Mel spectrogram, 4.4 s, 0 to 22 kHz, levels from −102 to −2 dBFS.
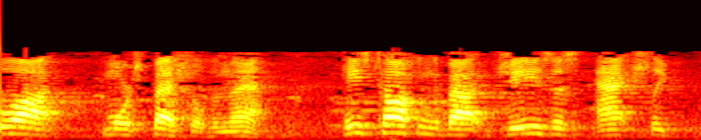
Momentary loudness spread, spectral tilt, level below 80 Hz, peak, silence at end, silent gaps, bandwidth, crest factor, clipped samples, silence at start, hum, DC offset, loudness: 13 LU; -5 dB/octave; -68 dBFS; 0 dBFS; 0.2 s; none; 5 kHz; 16 dB; under 0.1%; 0 s; none; under 0.1%; -17 LUFS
